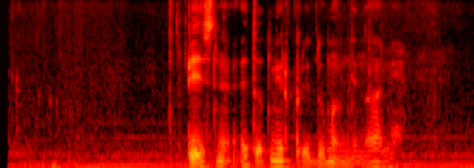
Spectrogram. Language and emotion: Russian, sad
